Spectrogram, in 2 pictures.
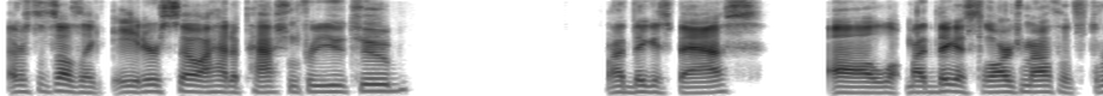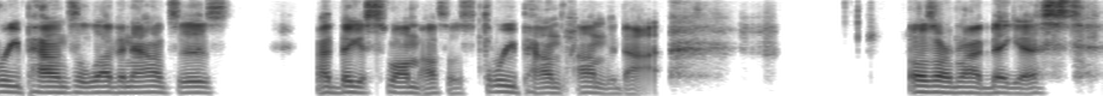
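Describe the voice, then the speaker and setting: A man's voice: mid-range voice, level tone, moderate pace, long pauses, fairly bright tone, no room sound. Chatty young man, dry close sound. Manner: casual, rambling, answers viewer chat. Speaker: fishing YouTuber. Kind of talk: live-stream chat while fishing. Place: outdoors by a pond.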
